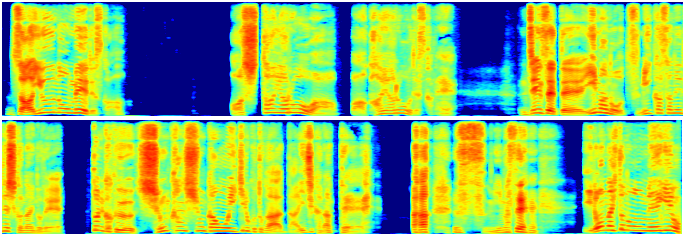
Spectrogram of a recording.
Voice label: male, 声優, 青年の日常会話; narrator men

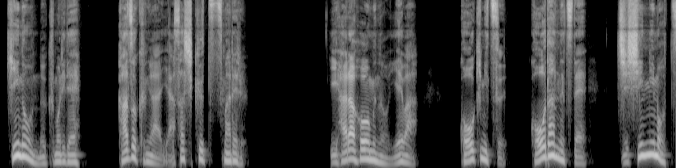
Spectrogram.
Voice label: male, ナレーション, 温かい、落ち着いた; narrator men

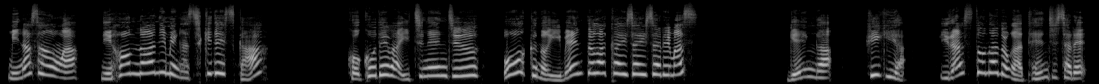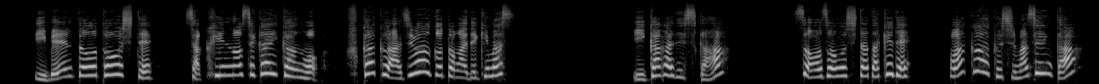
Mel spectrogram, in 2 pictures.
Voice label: かわいい、明るい(日本語), ナレーション; 韓国ソウル出身。日本の専門学校、声優養成所を卒業。

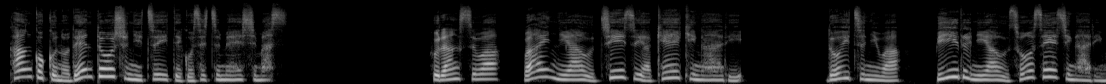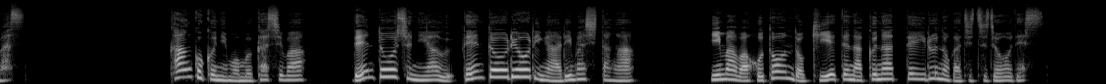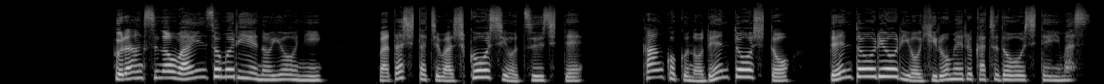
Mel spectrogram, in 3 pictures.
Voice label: ゆったりとした(日本語), ナレーション; 韓国ソウル出身。日本の専門学校、声優養成所を卒業。

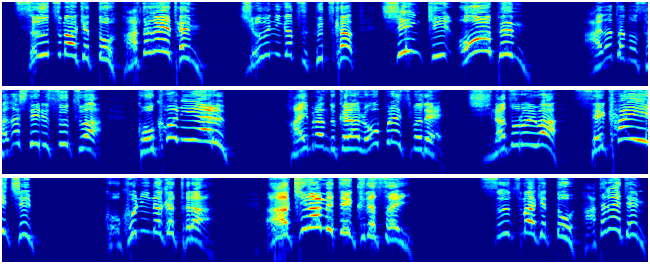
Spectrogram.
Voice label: male, ナレーション, 勢いのよい、凄みのある; narrator men

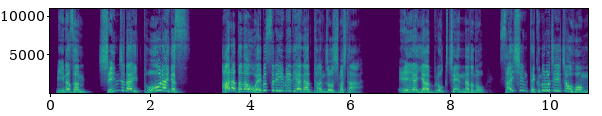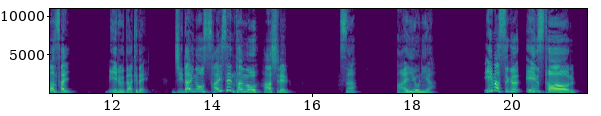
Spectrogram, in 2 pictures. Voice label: male, ナレーション, ハキハキ、堂々とした; narrator men

